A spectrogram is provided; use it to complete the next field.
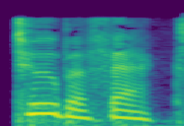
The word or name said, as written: tubifex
